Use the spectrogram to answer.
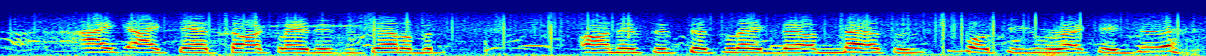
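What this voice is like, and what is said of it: Breathless, voice giving out. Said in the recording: “Honestly, I can hardly breathe. ... I've lost my voice.”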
